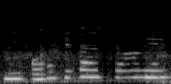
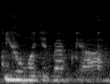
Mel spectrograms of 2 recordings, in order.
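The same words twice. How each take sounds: First: Higher, slow hammed-up evil announcement; slow and high, playing at menace; mock villain voice. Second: Whispered villain intro; whispered evil bad guy. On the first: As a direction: ham up the villain's name. Repeats villain name, theatrical. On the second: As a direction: hush it like a secret. Drawing villain, whispered name.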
